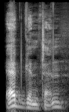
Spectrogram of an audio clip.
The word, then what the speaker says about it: Edginton: Okay, next up, Kelly, I never say it correctly, Edginton. I always want to put an R in there.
